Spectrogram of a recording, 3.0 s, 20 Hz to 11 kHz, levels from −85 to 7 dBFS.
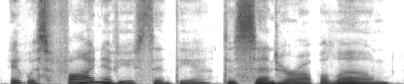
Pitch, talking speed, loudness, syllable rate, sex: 185 Hz, 220 wpm, -19 LUFS, 5.1 syllables/s, female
